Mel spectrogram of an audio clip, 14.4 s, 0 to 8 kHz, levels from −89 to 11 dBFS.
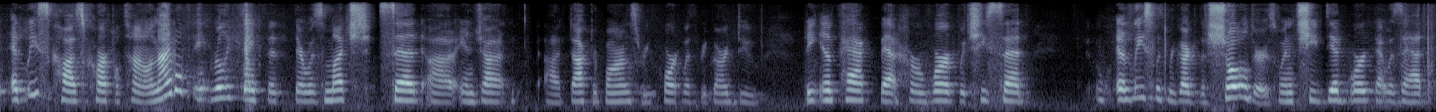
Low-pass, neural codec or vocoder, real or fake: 7.2 kHz; codec, 16 kHz, 2 kbps, X-Codec, HuBERT features, trained on LibriSpeech; fake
